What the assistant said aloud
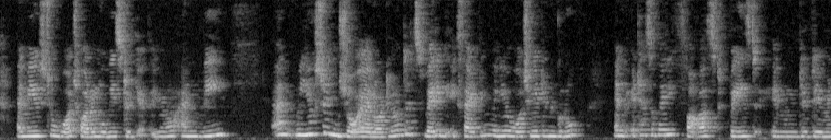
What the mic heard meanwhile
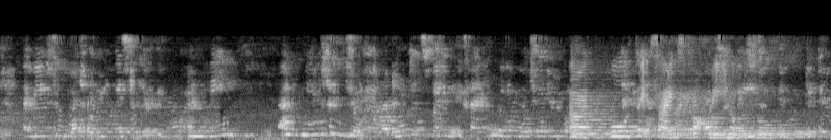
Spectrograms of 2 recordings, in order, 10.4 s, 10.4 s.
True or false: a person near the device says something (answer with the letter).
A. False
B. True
B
